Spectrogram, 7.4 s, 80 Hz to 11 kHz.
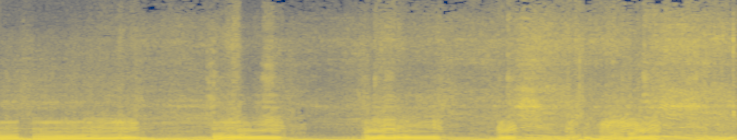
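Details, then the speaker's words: Four-stroke dirt bike, tagged 250F, at a supercross track: revs stumble and drop out briefly between throttle pulls with uneven pickup. Owner says it randomly sputters; cause not found. "my bike keeps like randomly sputtering"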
